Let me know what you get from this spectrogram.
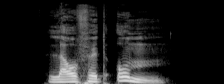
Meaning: second-person plural subjunctive I of umlaufen
- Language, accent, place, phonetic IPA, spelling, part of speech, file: German, Germany, Berlin, [ˌlaʊ̯fət ˈʊm], laufet um, verb, De-laufet um.ogg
